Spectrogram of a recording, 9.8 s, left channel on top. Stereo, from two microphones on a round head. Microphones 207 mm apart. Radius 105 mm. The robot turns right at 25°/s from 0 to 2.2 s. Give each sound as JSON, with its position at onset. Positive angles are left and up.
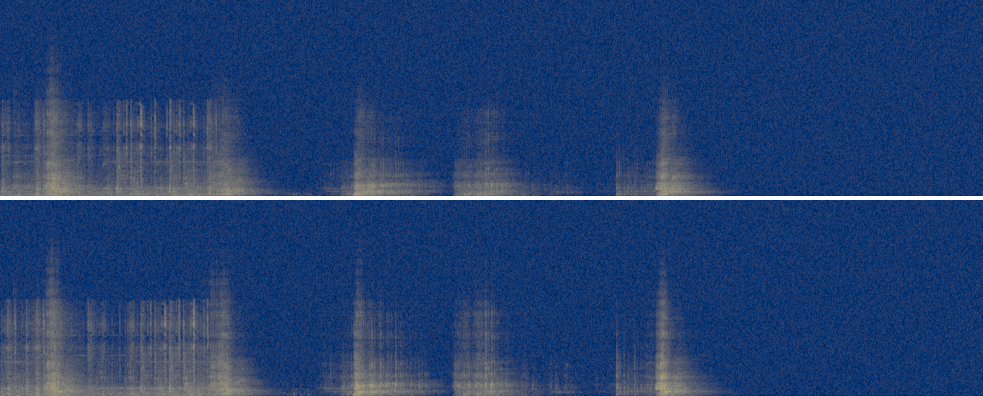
{"t": 0.1, "sound": "a rattle", "side_deg": -5, "distance_m": 5.5}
